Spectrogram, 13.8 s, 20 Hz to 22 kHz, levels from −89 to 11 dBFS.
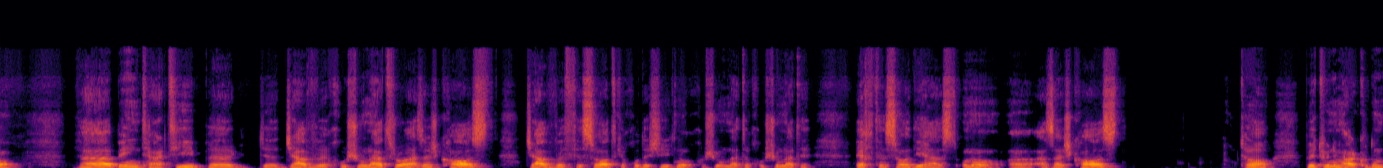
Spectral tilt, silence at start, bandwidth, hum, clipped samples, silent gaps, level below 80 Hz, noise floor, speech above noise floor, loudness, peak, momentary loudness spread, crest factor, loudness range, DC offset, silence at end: -4.5 dB/octave; 0 s; 16 kHz; none; under 0.1%; none; -64 dBFS; -83 dBFS; 62 dB; -22 LUFS; -2 dBFS; 13 LU; 20 dB; 5 LU; under 0.1%; 0 s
